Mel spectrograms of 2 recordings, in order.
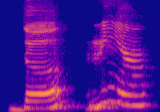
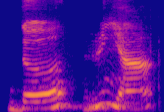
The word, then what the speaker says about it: de rien: You have to pronounce de like you pronounce the word the in English.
